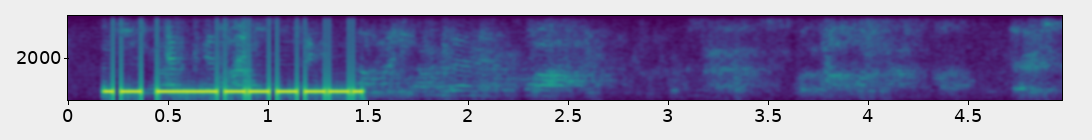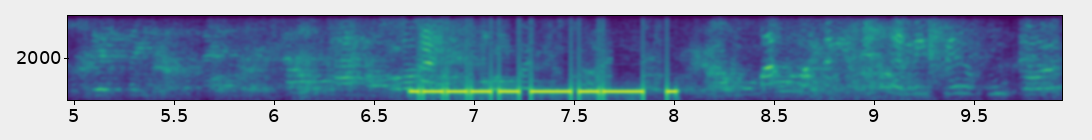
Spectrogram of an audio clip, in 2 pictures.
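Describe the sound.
Telephone keypad dialing tones sound as two bursts of rapid, steady beeps placing a call, with voices and background noise between the bursts.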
